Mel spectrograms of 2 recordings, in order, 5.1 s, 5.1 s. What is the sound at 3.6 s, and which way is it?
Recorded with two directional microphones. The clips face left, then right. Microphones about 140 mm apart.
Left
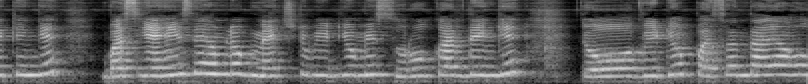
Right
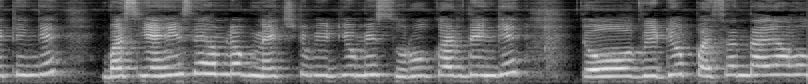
Speech, 55° right (ahead or behind).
